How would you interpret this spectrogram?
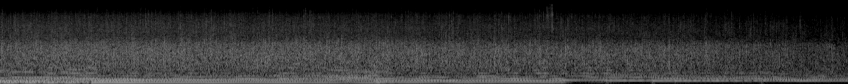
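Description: An audience claps hands to give praise to God during a sermon, a dense, continuous wash for several seconds, steady in loudness, while sustained low organ-like chords shift underneath. No one speaks.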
